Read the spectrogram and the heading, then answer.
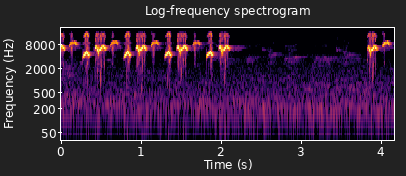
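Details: Cinereous tit song used to draw other tits into singing: two seconds of quick, piercing three-note chirp phrases, a pause of nearly two seconds with faint background noise, then the phrase starts again.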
